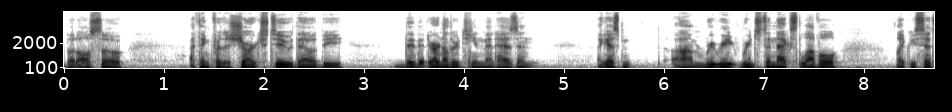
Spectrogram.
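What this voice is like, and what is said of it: Strained, fading voice. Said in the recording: “losing my voice”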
